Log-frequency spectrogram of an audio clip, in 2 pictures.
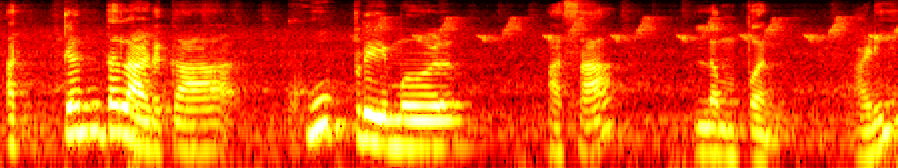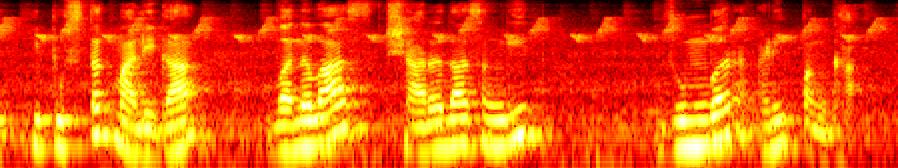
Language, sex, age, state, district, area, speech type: Marathi, male, 30-45, Maharashtra, Sangli, urban, spontaneous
